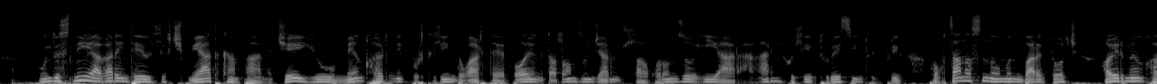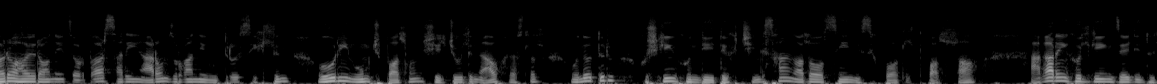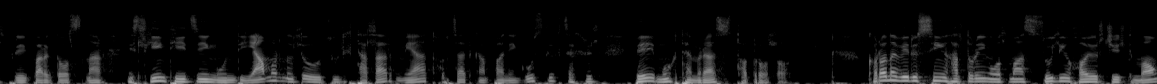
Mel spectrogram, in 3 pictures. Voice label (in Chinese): 蒙古语男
